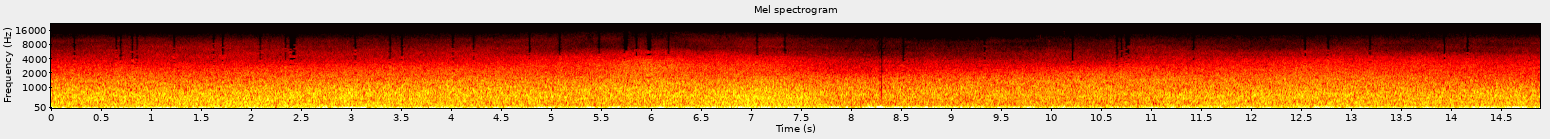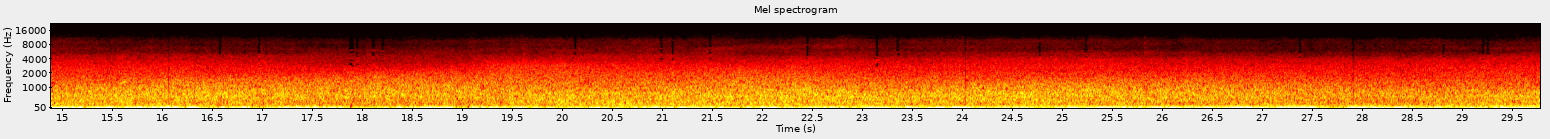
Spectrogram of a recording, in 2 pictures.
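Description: Ocean surf washing onto a sandy beach, swelling a few times, with wind buffeting the microphone as a steady low rumble.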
